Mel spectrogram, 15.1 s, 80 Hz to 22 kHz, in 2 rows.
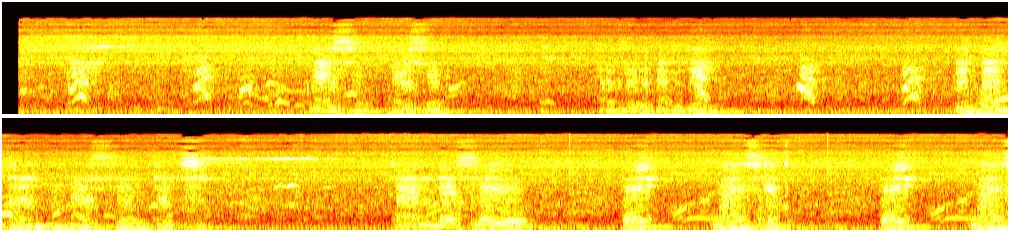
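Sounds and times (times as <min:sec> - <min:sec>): people talking: 0:00.2 - 0:06.0, 0:06.8 - 0:15.0
dog barking: 0:00.4 - 0:02.2, 0:06.0 - 0:07.1.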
